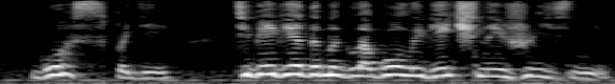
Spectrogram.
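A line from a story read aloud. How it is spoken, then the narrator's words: Rapturous exclamation. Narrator (Russian): Петр восторженно воскликнул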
